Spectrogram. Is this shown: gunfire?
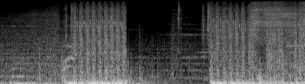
yes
